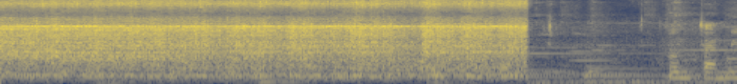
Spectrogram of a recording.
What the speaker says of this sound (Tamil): மிக்ஸி ஜாரில் நல்லா ரொம்ப நைஸாக அரைக்கூடாது, ரொம்ப குறகுறம் அரைக்கூடாது, மீடியமாக அரைச்சிக்கணும்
